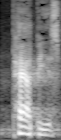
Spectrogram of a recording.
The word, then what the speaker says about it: Papias: Papias probably is how you say it, but Papias sounds more fun, all right?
